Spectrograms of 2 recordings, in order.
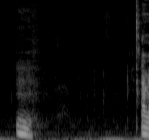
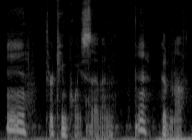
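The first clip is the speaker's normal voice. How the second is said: plain reading voice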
